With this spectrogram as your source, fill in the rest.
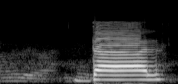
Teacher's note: Dal pronounced from the tip of the tongue touching the roots of the top two front teeth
